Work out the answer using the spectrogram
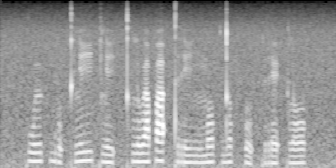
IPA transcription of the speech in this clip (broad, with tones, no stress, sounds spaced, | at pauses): k w ɯː˦˥ k̚ b u˨˩ ʔ kʰ l iː˥˩ k l i˨˩ ʔ kʰ l u˦˥ a̯ p a˥˩ ʔ t r iː˧ ŋ m oː˥˩ k̚ d o˥˩ k̚ ʔ u˨˩ ʔ p r e˥˩ ʔ k l o˥˩ k̚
